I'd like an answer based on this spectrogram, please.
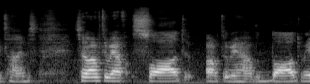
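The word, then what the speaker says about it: صاد: This isn't sad, it's sad. You sort of deepen the sounds, you pronounce it a little bit lower.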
